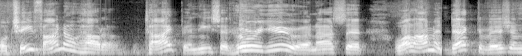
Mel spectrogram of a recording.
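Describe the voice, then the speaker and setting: In a South Carolina accent, a man talks at a moderate pace with a high pitch and very wide pitch swings. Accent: Southern US (South Carolina). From US South, rural South Carolina. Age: 70s. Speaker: navy veteran. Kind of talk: interview, personal reminiscence. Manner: hesitant, many fillers.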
